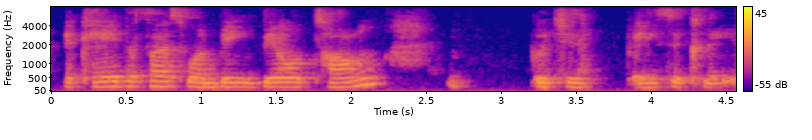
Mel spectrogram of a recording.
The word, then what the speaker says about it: biltong: you should try okay the first one being bill tong which is basically it's about b-i-l-t-o-n-g bill tong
